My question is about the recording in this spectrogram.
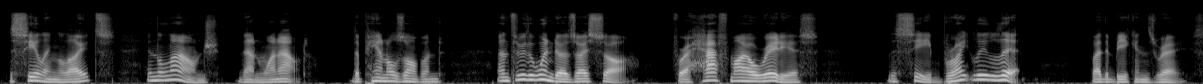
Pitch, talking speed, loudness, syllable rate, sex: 140 Hz, 155 wpm, -21 LUFS, 4.6 syllables/s, male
